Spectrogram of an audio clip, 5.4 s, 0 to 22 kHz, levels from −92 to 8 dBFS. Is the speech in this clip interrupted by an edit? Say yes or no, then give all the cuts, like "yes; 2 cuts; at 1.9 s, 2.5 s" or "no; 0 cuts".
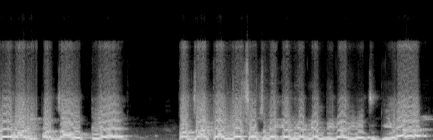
no; 0 cuts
